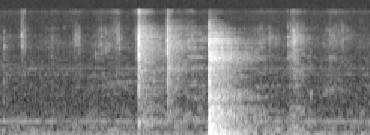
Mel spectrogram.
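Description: A soft thump of a ball of bread dough being set down on a silicone baking mat about a second and a half in, after a couple of faint taps.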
